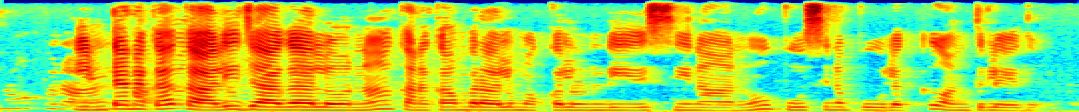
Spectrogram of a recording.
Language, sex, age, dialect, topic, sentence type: Telugu, female, 18-24, Utterandhra, agriculture, statement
